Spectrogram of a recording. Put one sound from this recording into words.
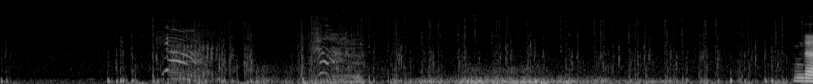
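A horse's hooves thud steadily on the ground.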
